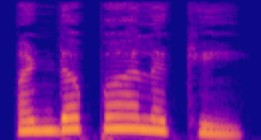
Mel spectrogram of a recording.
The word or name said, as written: ಅಡ್ಡಪಾಲಕಿ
